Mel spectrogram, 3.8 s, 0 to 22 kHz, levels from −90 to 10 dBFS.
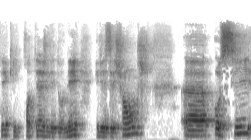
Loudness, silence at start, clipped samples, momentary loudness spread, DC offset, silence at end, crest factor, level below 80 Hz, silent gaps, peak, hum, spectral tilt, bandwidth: -17 LUFS; 0 s; under 0.1%; 12 LU; under 0.1%; 0 s; 16 dB; -54 dBFS; none; 0 dBFS; none; -4 dB/octave; 12 kHz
